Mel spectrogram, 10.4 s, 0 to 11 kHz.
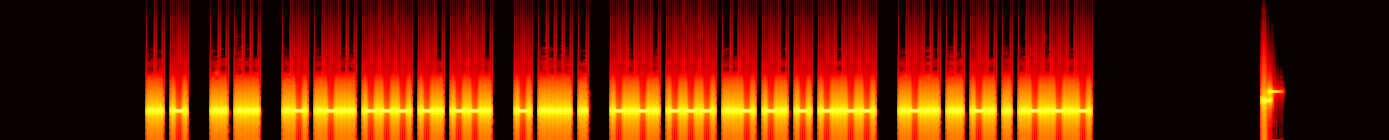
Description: Morse code, heard as a keyed tone, about 40 wpm, 700 Hz. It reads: IT IS ALONG THE COUNTY LINE.
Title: Sentences from Top 1200 Words 40wpm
